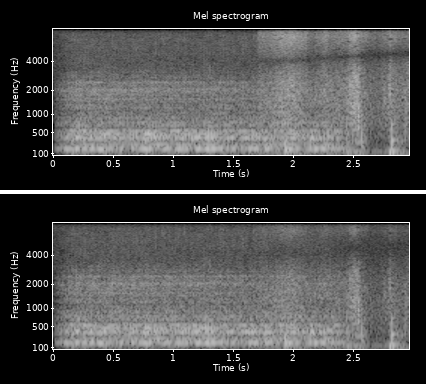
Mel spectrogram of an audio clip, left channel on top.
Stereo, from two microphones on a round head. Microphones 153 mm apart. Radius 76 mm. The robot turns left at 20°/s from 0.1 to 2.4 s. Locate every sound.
1.7 s footsteps: 75° left (ahead or behind); by 3.0 s 65° left (ahead or behind)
